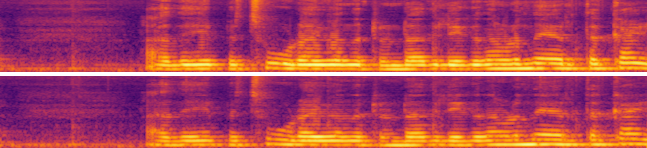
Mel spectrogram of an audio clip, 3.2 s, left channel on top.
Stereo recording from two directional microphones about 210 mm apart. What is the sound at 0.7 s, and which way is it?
A woman's voice, 40° left (ahead or behind).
